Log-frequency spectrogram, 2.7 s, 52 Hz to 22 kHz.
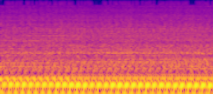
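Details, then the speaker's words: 2007 Subaru WRX STI, cold and warming up, after fixing a pre-turbo leak with a new Perrin up-pipe, 2018 STI VF48 turbo, Invidia catless downpipe and Q300 exhaust: smooth steady idle; the earlier airy puffing from the turbo is gone. "slowly but surely obviously the car is warming up gotta get to operate in temp then the fans will kick on that'll also start helping but man you could already tell right away this thing's not leaking anymore"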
